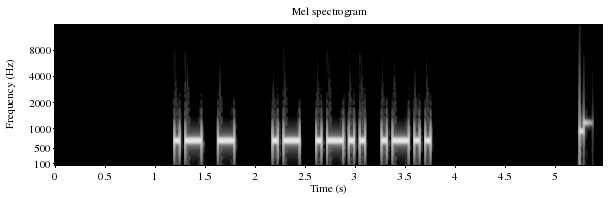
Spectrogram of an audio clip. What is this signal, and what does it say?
Morse code, heard as a keyed tone, about 22 wpm, 700 Hz. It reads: AT ALL
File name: Build A Phrase - 2-Word Phrases - 22wpm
